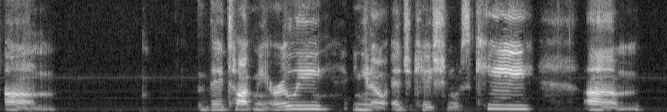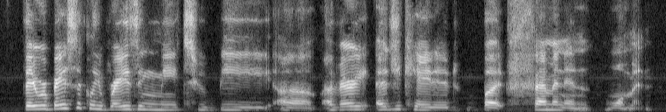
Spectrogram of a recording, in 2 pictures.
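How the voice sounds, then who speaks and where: A woman born in the United States whose first language was Dutch, reflectively telling her life story as a guest, with many pauses and fillers. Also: mid-range voice, dry recording.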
